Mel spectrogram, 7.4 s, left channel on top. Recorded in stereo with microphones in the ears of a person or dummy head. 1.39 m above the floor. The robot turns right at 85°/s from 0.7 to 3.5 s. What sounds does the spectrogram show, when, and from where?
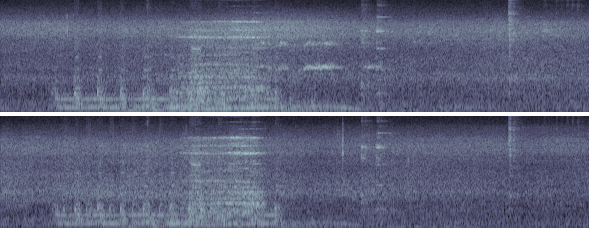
2.2 s dishes clattering: 130° left, 0.6 m; by 3.4 s 120° right, 0.6 m
4.5 s a clink: 20° left (ahead or behind), 3.5 m
6.3 s a camera shutter: 40° left (ahead or behind), 2.5 m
